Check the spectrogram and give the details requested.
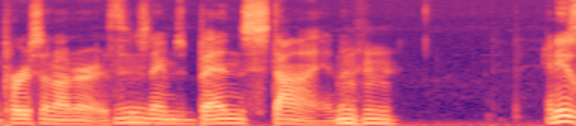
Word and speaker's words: Ben Stein: on earth his name's ben stein and he's like marnery rhymes with einstein so i'm also smart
